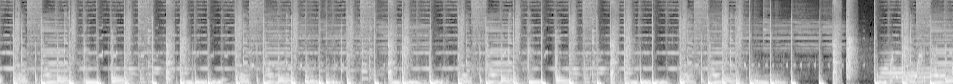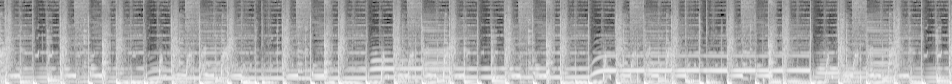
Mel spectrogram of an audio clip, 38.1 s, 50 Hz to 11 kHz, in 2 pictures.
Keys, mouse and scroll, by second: 2.4-2.8 middle drag, 2.8 ctrl+b, 5.3 click, 5.5 scroll down 2, 5.7 middle click, 6.0 ctrl+s, 6.1 scroll down 1, 6.3-6.6 shift+middle drag, 6.6 scroll up 1, 6.7-7.5 scroll down 3, 6.9 middle click, 7.5-8.6 shift+middle drag, 8.6 ctrl+s, 8.8-9.2 shift+middle drag, 9.2 scroll down 1, 9.4-10.4 middle drag, 10.4 ctrl+s, 11.9-12.3 scroll up 1, 12.3 middle drag, 12.5 Tab, 12.8 shift+middle click, 13.0 scroll up 3, 13.2 Tab, 13.4 drag, 13.5 Tab, 13.7 scroll up 1, 14.0-14.9 shift+middle drag, 14.9-15.6 scroll up 2, 15.1 shift+middle drag, 15.9 3, 16.1 drag, 17.5 ctrl+r, 20.7-21.0 alt+shift+drag, 21.4 shift+middle click, 22.2 shift+d, 22.8 middle click, 23.0 e, 26.3 ctrl+z, 28.4 scroll up 1, 28.7 middle click, 29.0 scroll up 1, 29.2-29.7 shift+middle drag, 29.7 s, 31.7-32.3 middle drag, 32.3 click, 32.6 alt+shift+drag, 32.9-33.8 middle drag, 33.8 alt+shift+click, 34.1-34.9 middle drag, 34.9 ctrl+b, 37.3 scroll down 2, 37.4 Tab, 37.6-38.1 middle drag.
